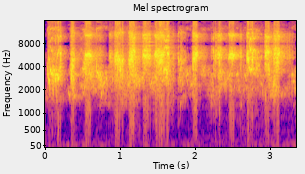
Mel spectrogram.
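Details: Pet budgerigars in a lively burst of shrill chirps and scratchy warbling, notes tumbling rapidly and overlapping, with sharp clicks between them.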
